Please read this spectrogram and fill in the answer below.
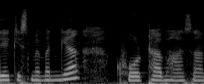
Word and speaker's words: खोरठा: भाषा मानते हुए इसे खोरठा खोरठा खोरठा भाषा की संज्ञा देते हैं मतलब कुछ लोग जो इसको सही से उच्चारण नहीं कर पाते तो खट्टा बोलते हैं खोटा बोलते हैं वहीं कार्यक्रम में अगर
